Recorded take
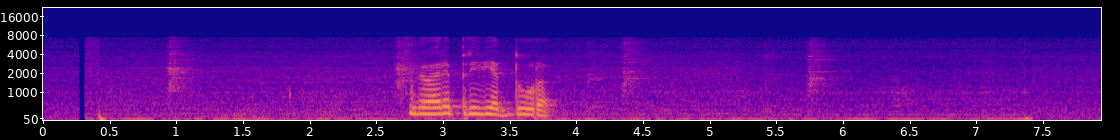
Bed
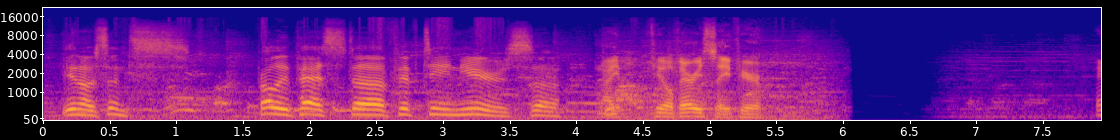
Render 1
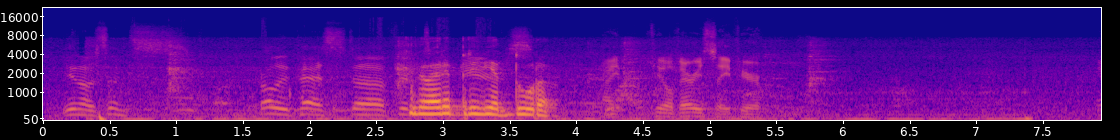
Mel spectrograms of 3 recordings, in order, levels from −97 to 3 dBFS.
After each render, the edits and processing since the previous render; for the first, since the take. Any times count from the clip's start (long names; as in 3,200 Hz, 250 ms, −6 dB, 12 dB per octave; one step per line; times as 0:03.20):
mix in bed −19 dB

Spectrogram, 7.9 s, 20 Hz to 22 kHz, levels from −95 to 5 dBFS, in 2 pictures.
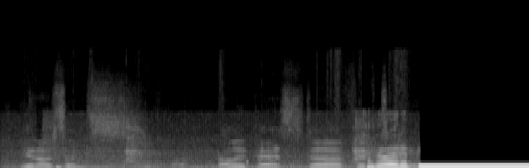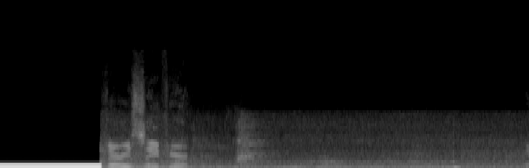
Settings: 0:00.93–0:02.30: amplitude modulation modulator 64 Hz, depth 40%
0:03.14–0:04.72: beep over 410 Hz −9 dBFS
0:05.34–0:05.77: amplitude modulation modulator 290 Hz, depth 85%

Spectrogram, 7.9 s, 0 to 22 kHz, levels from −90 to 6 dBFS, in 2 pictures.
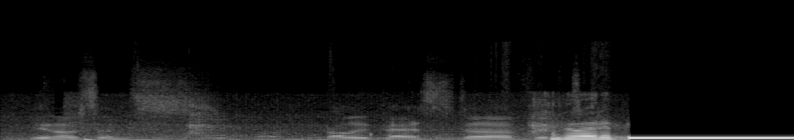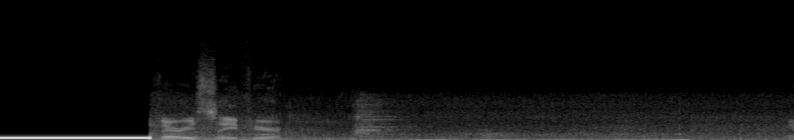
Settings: no processing that can be heard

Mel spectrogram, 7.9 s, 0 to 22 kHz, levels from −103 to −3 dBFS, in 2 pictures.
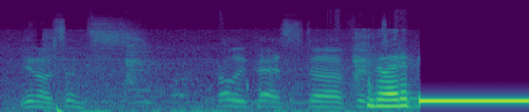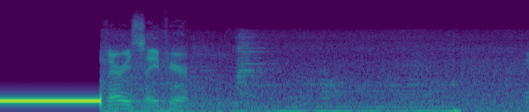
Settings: level −7 dB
